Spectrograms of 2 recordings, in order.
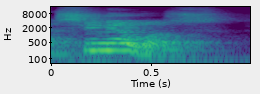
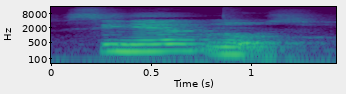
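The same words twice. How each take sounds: First: সিনেলোস said slowly; slow Portuguese word. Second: সিনেলোস repeated very slowly and a bit higher; slower repeat. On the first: Teacher telling students the word for shoes, slowly. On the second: Teacher repeating সিনেলোস slowly for learners. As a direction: stretch সিনেলোস out. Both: Shown as a demonstration. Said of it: "তাই বলে দিচ্ছি".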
